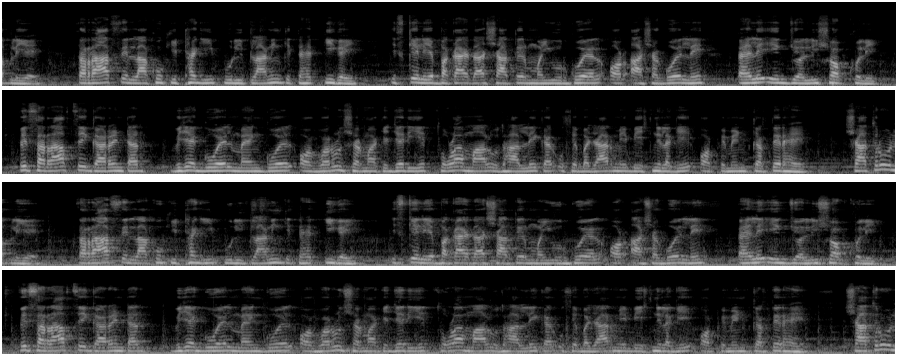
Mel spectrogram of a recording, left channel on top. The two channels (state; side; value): normal; both; correlation 0.52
